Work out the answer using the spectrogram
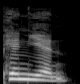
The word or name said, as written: pinyin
